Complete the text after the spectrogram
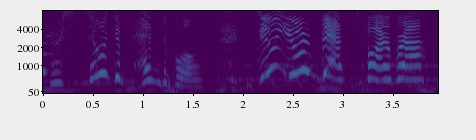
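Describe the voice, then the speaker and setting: A woman voicing a tiny, chirpy, cheeky fairy companion with a squeaky childlike voice in an anime game. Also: huge pitch swings, measured pace, exaggerated voice. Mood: encouraging. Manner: refers to self in third person, exclamatory. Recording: loud music behind the voice. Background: loud playful game music.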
